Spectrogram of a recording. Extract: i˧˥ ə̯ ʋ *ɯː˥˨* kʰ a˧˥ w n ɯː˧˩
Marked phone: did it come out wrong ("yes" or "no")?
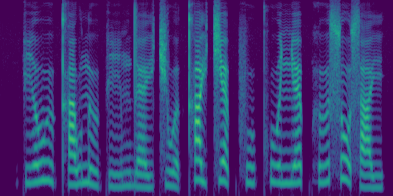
no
